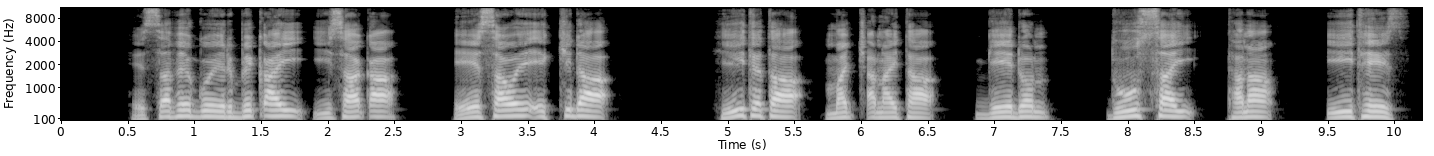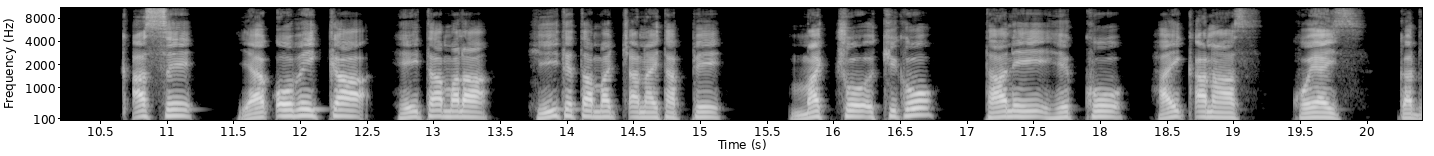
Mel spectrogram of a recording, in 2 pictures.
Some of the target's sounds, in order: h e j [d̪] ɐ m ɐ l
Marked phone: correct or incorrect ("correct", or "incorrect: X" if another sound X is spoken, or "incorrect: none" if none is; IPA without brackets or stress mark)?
incorrect: t̪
